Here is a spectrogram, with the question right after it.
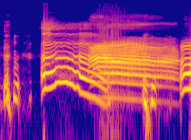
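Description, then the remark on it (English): A person lets out a long, loud scream lasting over two seconds, demonstrating how they would scream, rising then holding a strained, wavering pitch, preceded by a few brief breathy vocal sounds. “See, that's how I would scream.”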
